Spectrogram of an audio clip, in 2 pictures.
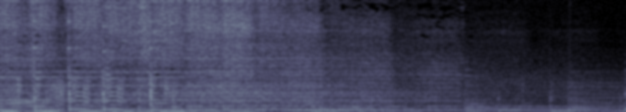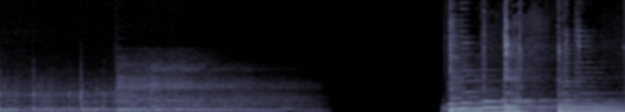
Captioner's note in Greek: χειροκρότημα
